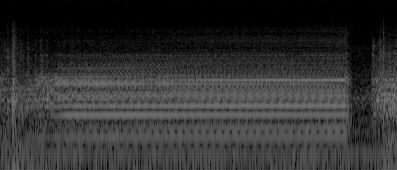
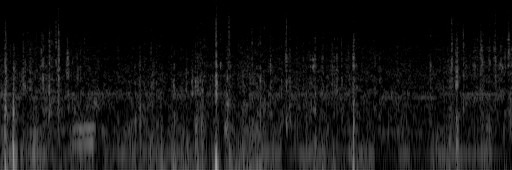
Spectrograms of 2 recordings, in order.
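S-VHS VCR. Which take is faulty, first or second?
first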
